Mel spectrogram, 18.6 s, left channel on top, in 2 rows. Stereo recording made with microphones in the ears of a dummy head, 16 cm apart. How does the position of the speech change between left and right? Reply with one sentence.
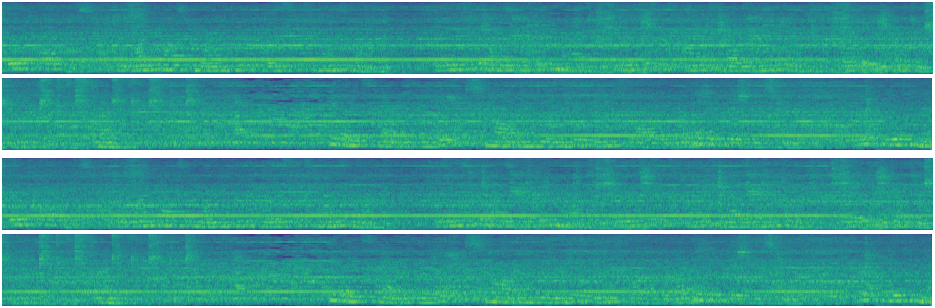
You can hear the speech go from the left side to the right.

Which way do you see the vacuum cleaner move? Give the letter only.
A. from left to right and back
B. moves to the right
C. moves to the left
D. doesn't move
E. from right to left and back
B.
